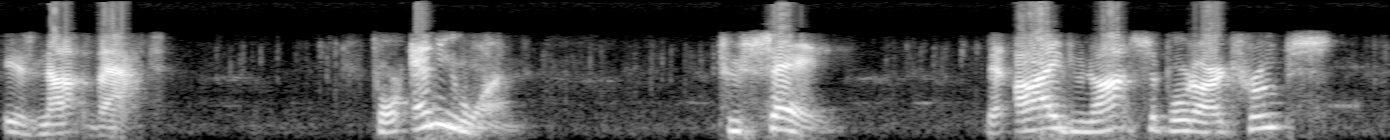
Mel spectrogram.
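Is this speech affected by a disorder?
No.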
